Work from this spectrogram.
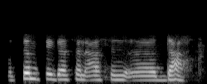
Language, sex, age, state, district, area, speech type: Kashmiri, female, 30-45, Jammu and Kashmir, Srinagar, rural, conversation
